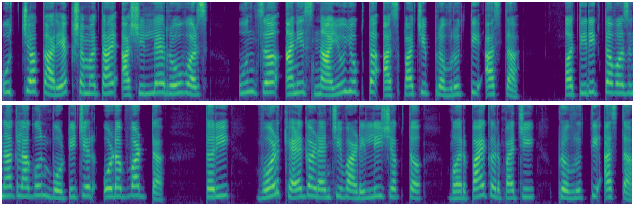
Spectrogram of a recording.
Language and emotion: Goan Konkani, neutral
